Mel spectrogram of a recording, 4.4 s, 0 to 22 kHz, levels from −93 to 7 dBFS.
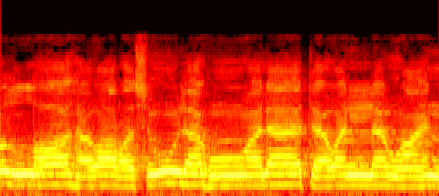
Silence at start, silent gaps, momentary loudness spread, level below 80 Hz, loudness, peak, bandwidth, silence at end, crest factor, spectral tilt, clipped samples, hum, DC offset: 0 s; none; 3 LU; -50 dBFS; -15 LUFS; -6 dBFS; 9.4 kHz; 0 s; 8 dB; -6.5 dB/octave; under 0.1%; none; under 0.1%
